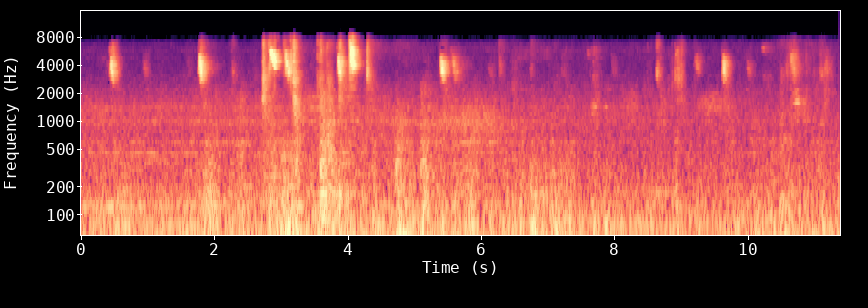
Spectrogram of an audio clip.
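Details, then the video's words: Sparrows feeding at window-mounted feeders at lunch: scattered thin, high chirps and short tweets, a few sharper notes early on, over a steady low rumbling background. "Воробьи в кормушке - Обед"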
